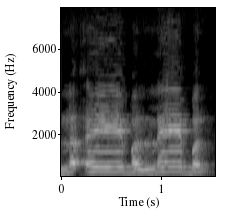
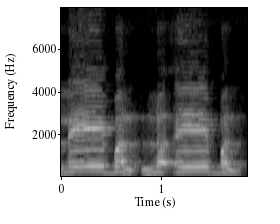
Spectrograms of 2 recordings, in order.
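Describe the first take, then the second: Both takes have the same delivery.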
